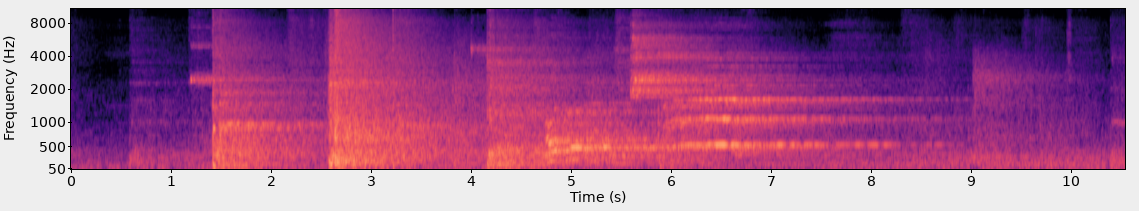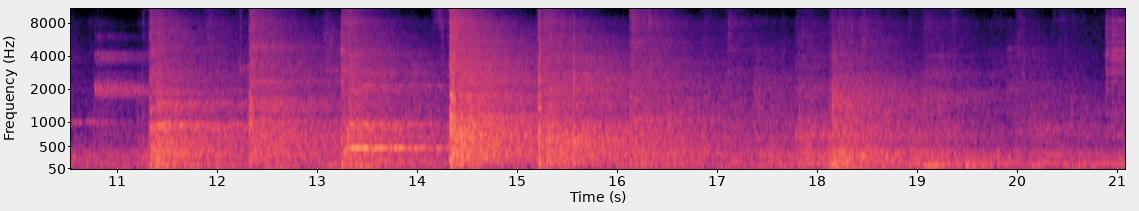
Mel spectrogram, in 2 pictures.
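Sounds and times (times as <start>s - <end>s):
shoe squeaks on court: 1.2s - 1.8s, 4.0s - 4.5s, 5.5s - 6.1s, 10.5s - 11.3s
racket striking shuttlecock: 11.2s - 17.1s.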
